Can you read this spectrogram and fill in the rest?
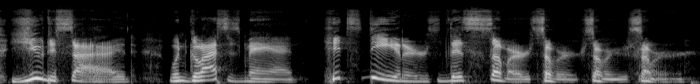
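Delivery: slow low announcer, echoing summer fading; trailer echo. Pretend. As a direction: fade out like a reverb.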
